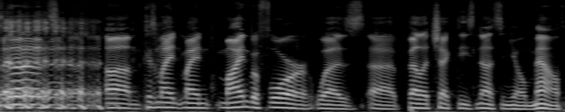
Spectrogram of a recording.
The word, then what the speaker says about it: Belichick: It's Belichick D's nuts.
